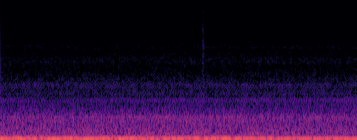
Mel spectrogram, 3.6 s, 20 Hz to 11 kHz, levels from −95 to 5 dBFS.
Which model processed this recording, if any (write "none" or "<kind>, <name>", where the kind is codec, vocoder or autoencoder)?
vocoder, Vocos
